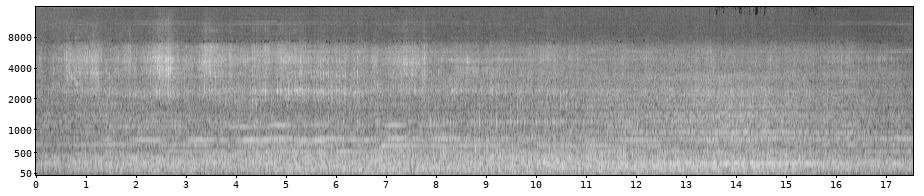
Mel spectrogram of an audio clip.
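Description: strong wind blowing

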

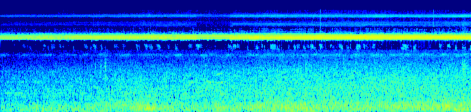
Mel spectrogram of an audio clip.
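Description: crickets chirping at night

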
